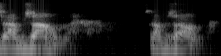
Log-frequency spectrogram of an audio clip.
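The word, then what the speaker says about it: Zamzummim: in heaven and the Zam Zam zumans pronounced zom zom are said to be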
